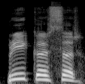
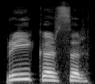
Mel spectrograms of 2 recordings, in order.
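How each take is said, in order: Both takes have the same delivery.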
